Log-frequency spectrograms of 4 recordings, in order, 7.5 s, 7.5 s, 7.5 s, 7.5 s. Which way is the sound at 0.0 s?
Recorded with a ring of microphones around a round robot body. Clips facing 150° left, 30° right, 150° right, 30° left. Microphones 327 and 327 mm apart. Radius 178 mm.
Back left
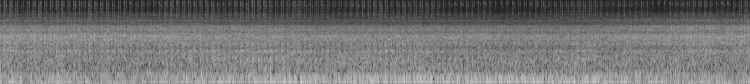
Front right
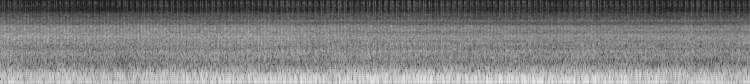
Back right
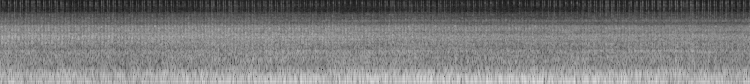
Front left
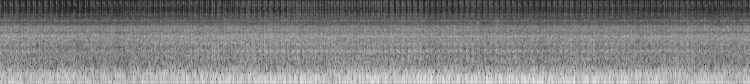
45° right.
